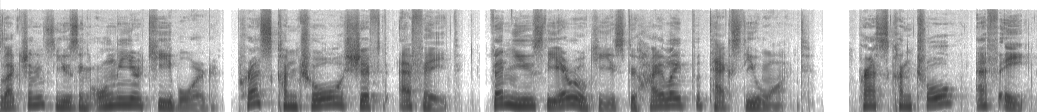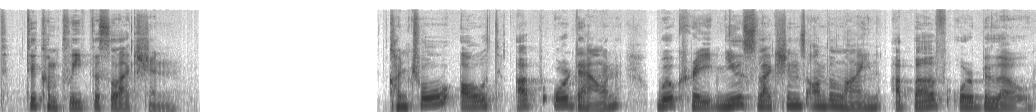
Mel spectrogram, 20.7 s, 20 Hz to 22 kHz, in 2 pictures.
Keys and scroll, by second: 2.3 ctrl+shift+F8, 8.5 ctrl+F8, 14.1 ctrl+alt+Up, 14.1 ctrl+alt+Down.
